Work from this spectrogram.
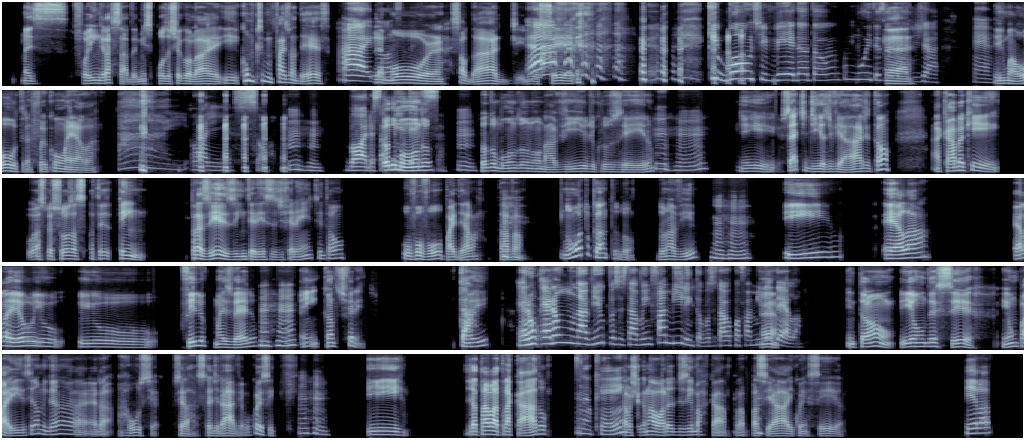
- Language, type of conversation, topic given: Portuguese, podcast, Você já interpretou mal alguma mensagem de texto? O que aconteceu?
- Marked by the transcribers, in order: unintelligible speech; laugh; laugh; laugh; other noise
